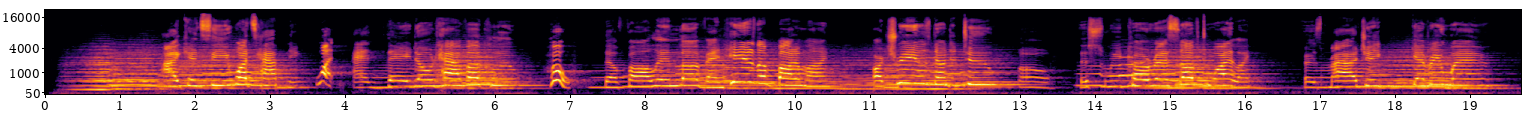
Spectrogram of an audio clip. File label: Audition Vocals; audition materials; Disney's the Lion King Kids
